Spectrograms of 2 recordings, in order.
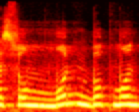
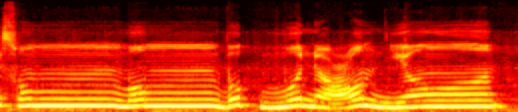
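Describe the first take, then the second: First: सुम्मुन ending in a clear n, no long hum; wrong reading demo. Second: सुम्मुम with a long hummed m, then बुकमुन उम्युन drawn out; correct recitation demo. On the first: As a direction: say सुम्मुन बुकमुन quickly with n instead of m. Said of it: "मीम को ना पढ़ के गलती कर दी". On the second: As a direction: recite slowly, holding the m of सुम्मुम. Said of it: "हम इसको पढ़ेंगे". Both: Shown as a demonstration.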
